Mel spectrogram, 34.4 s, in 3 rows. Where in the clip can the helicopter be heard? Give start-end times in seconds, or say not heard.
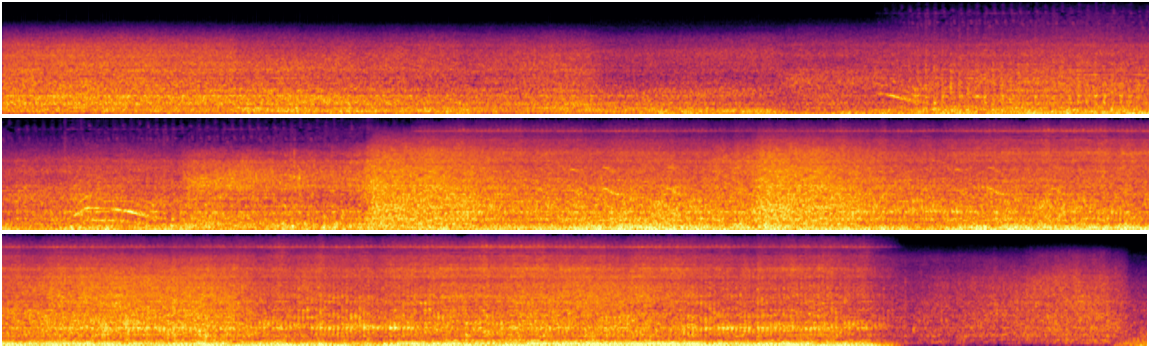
8.7-31.9.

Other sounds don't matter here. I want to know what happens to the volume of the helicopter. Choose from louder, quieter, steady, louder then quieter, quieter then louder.
louder.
